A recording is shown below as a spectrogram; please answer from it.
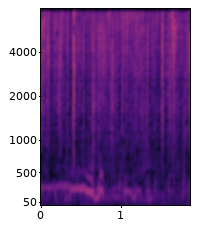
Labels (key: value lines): label: biophony, cascading saw
recorder: SoundTrap 600 or HydroMoth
